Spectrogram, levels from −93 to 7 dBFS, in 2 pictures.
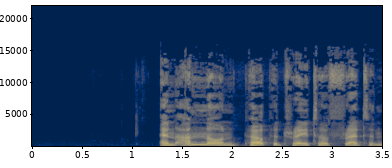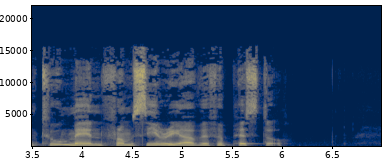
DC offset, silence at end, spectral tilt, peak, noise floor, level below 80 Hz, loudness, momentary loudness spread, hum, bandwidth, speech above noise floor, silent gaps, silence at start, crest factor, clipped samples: under 0.1%; 1 s; -3 dB/octave; 0 dBFS; -81 dBFS; -62 dBFS; -21 LUFS; 11 LU; none; 16 kHz; 59 dB; none; 1.3 s; 22 dB; under 0.1%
